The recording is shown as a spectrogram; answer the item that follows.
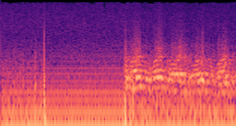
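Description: Loud, steady electrical mains hum on an old film soundtrack. A single click comes just before halfway, and a voice comes in a little past the middle.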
